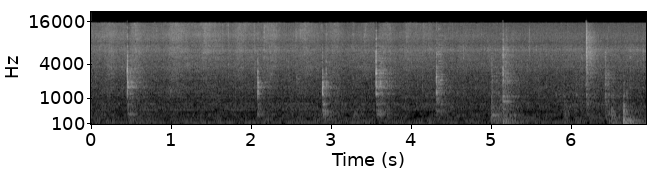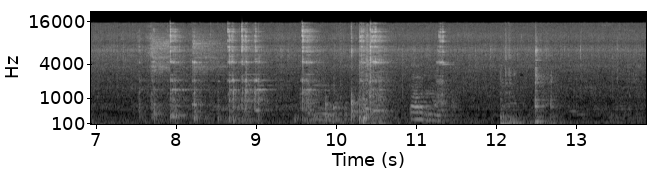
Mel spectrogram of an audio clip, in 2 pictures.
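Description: Sliced onions and ground spices sizzling in an unglazed clay pot while a steel spoon scrapes and knocks against the pot as they are stirred. A steady frying hiss runs under the clicks, and the clinks and knocks come thickest about eight to eleven seconds in.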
